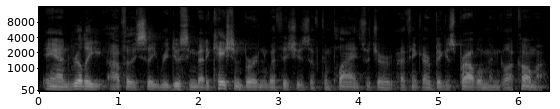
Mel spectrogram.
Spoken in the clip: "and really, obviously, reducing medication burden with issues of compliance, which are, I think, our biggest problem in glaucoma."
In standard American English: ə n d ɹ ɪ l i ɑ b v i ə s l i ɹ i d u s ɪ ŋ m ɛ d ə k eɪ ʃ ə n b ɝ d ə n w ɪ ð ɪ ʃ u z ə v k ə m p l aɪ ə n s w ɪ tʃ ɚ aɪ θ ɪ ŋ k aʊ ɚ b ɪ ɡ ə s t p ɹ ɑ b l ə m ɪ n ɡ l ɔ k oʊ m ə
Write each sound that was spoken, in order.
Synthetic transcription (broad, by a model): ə n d ɹ ɪ l i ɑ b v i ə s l i ɹ i d u s ɪ ŋ m ɛ d ə k eɪ ʃ ə n b ɝ d n w ɪ ð ɪ ʃ u z ə v k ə m p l aɪ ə n s w ɪ tʃ ɚ aɪ θ ɪ ŋ k aʊ ɚ b ɪ ɡ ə s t p ɹ ɑ b l ə m ɪ n ɡ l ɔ k oʊ m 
